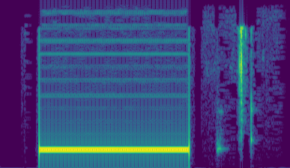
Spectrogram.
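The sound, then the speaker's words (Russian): A steady, continuous telephone dial tone hums for about two seconds after the receiver is lifted, then cuts off abruptly, followed by a few soft clicks and rustles. “Хорошо, я еще трубку возьму, да?”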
